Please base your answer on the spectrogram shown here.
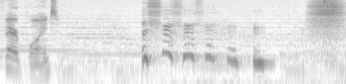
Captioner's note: chuckles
